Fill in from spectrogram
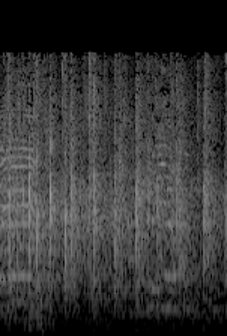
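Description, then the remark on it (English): An audience claps their hands in a dense, steady wave of overlapping claps with a few sharper accents, holding a fairly even loudness throughout, with a faint murmur of voices and a low steady hum underneath. “Clap your hands if you really believe it.”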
